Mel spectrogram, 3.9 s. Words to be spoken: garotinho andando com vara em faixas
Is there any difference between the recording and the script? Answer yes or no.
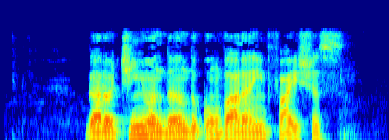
no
